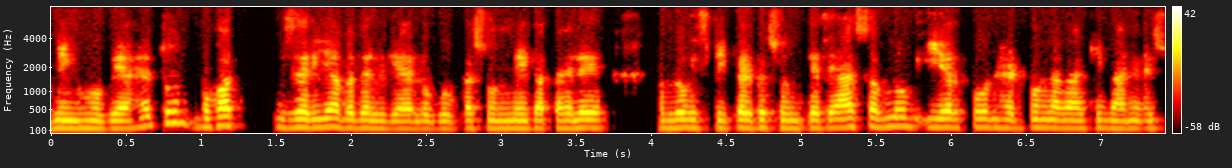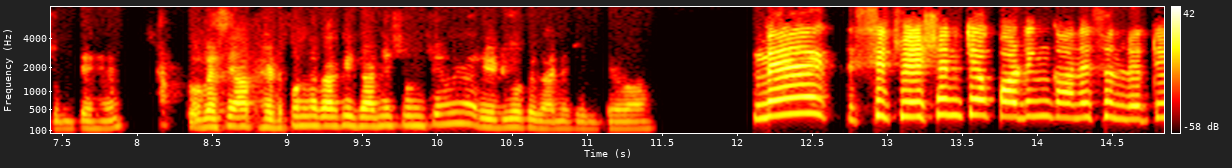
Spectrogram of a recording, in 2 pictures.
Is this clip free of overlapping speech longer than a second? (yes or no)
yes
